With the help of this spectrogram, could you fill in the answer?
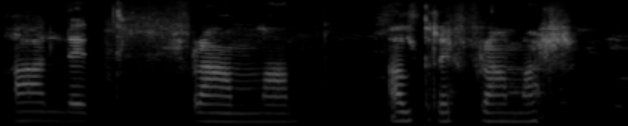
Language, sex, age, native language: Icelandic, female, 13, Icelandic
